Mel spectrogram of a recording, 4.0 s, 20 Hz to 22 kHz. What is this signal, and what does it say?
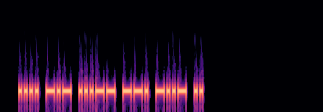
Morse code, heard as a keyed tone, about 34 wpm, 700 Hz. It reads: HK3GXI
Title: DXCC-100 Call Signs - 6 Characters - 35wpm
